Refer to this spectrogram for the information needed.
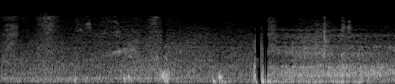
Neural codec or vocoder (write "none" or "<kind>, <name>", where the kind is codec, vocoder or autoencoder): none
